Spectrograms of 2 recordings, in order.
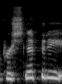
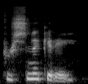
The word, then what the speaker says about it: persnickety: card for later taxiway persnippity is a mispronunciation trump used persnickety oh boy persnip but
